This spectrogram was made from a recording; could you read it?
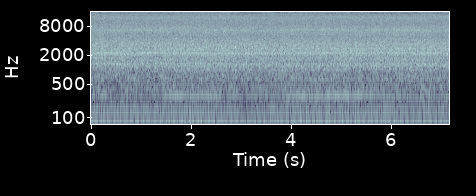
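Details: Skoda Octavia A5 facelift 1.6 MPI, cold engine at idle: quick, light ticking knock roughly four per second over the engine note; three repairs failed to find the cause, knock persists.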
